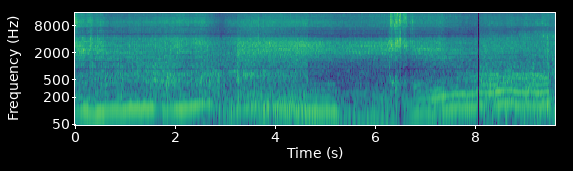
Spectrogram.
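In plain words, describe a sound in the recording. Tyres spin and crunch on loose gravel and dirt.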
